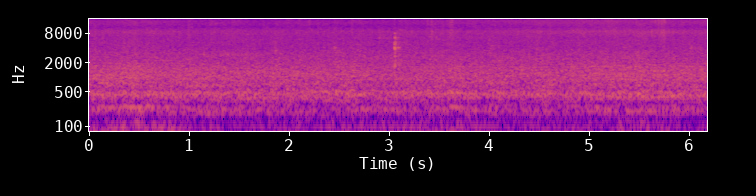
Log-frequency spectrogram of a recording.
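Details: Bees feeding ahead of winter in Central Illinois, draining a tray within hours; a faint, unbroken low wing hum beneath a wash of outdoor hiss.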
